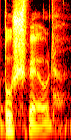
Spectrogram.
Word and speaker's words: Bushveld: Yeah, the Bushveld.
